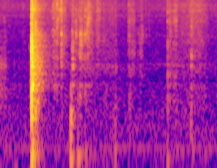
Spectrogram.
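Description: Plastic DVD keep case snapping open: one sharp click, followed by a softer click and a few faint ticks.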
